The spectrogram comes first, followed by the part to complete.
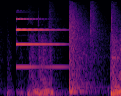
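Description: A bright bell-like ding sound effect about a third of a second in, ringing steadily for about a second and then cut off as a guitar strum comes in. Soft background guitar music runs underneath.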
